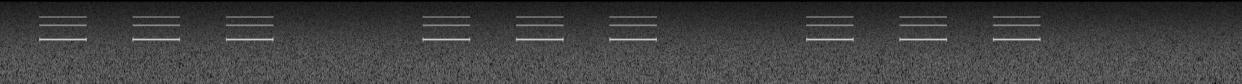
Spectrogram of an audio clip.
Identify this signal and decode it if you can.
Alarm pattern, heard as an alarm's beeps, played three times, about 3150 Hz. Temporal three. Smoke or fire, evacuate.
